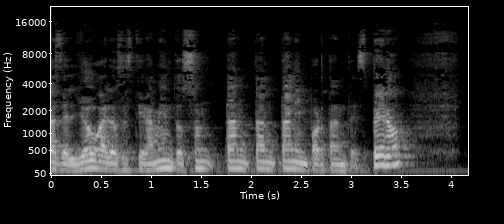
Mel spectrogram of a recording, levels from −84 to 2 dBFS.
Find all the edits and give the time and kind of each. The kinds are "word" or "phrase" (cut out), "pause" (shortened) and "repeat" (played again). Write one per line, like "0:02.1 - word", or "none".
0:01.7 - word
0:02.3 - word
